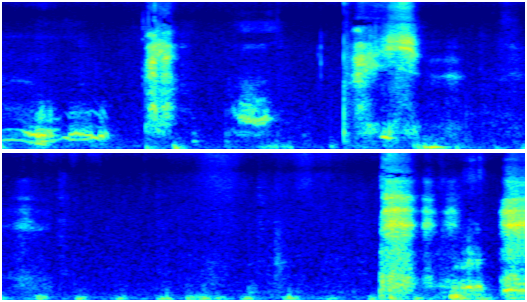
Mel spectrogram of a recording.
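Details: A Maine Coon in very deep sleep snores in loud, breathy rasps at irregular intervals.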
